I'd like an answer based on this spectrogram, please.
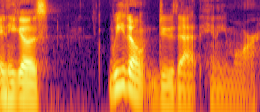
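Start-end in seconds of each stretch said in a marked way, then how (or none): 1.1-2.6 put-on sneering, condescending tone with swooping pitch. Retelling a dream where a pastor spoke with a sneer: imitating a sneering pastor. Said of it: "sneer, almost like it was, like, it, not a good look on his face".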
